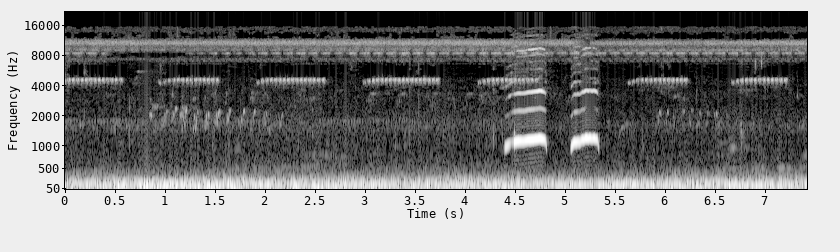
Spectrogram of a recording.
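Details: A baby monkey hiding in a thorny tree gives two brief, clear squealing coos, calling out for its missing friend.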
